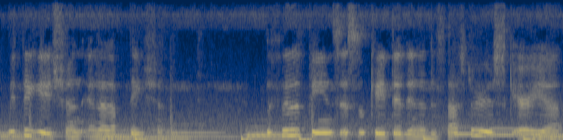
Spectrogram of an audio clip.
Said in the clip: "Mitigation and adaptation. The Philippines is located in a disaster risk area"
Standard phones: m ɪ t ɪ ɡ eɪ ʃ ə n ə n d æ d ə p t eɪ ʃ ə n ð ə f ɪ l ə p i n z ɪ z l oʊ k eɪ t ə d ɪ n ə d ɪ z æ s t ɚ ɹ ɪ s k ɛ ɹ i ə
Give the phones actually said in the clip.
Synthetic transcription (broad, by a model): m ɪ t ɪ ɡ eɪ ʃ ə n ə n d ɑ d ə p t eɪ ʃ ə n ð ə f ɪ l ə p i n s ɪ s l oʊ k eɪ t ə d ɪ n ə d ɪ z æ s t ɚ ɹ ɪ s k ɛ ɹ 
